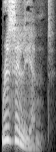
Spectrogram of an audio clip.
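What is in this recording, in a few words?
"resilient", British English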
